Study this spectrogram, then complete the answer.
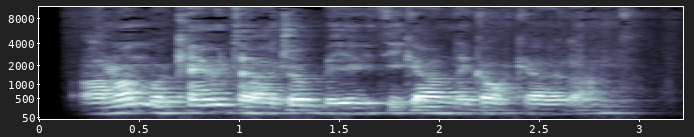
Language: Persian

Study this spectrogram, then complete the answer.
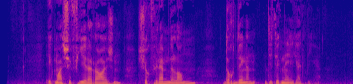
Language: Western Frisian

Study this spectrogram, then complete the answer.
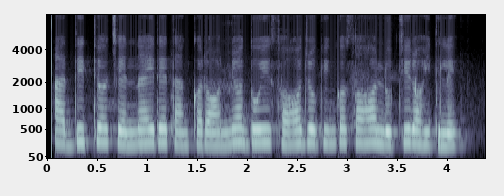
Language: Odia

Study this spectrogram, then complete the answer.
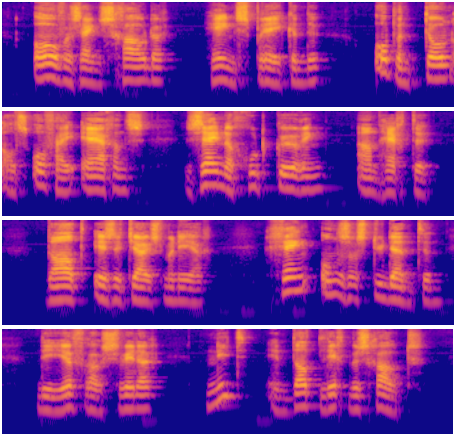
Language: Dutch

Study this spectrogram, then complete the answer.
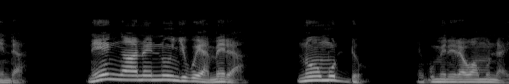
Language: Ganda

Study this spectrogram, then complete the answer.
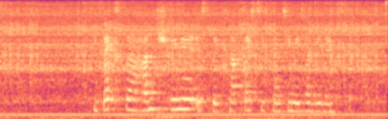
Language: German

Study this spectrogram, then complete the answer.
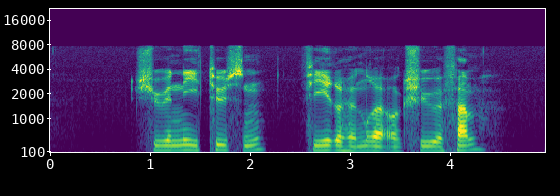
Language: Norwegian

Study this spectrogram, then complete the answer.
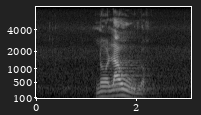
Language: Xhosa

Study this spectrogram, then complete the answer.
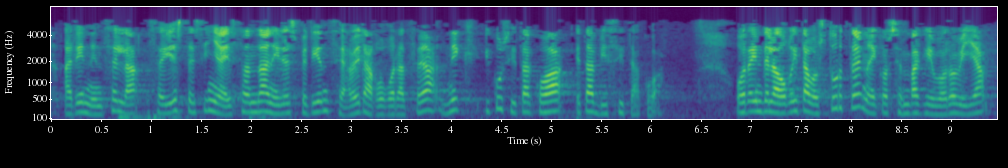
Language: Basque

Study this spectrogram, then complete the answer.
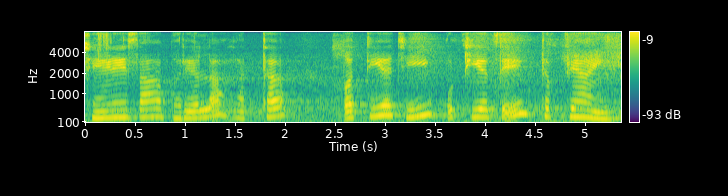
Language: Sindhi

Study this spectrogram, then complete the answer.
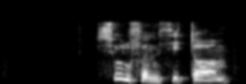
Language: Kabyle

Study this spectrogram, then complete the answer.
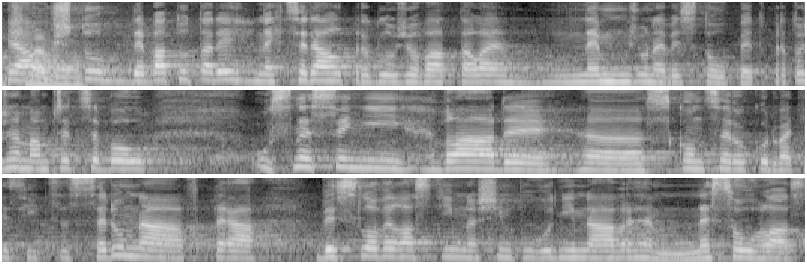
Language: Czech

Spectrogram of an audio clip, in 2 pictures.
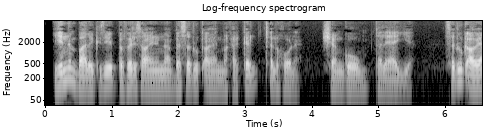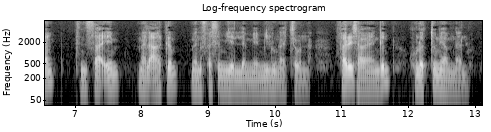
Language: Amharic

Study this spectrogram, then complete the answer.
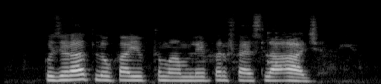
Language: Hindi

